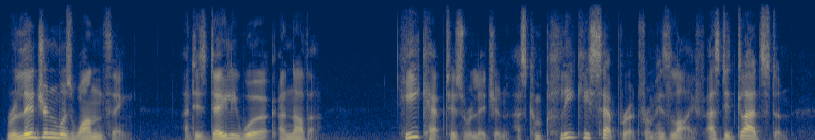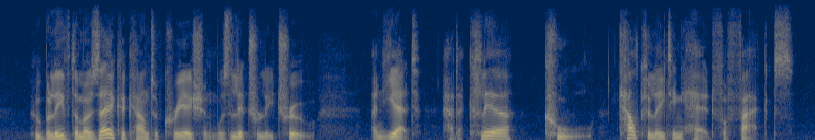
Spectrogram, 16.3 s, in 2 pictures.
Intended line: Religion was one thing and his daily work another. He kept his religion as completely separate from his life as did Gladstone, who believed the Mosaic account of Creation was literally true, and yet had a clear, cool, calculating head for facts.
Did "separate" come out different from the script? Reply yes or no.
no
